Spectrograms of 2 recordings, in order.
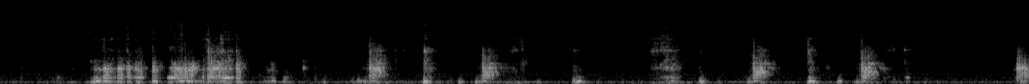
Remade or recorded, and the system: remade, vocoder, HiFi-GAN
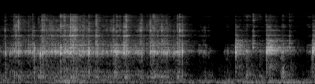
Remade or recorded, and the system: remade, vocoder, Vocos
